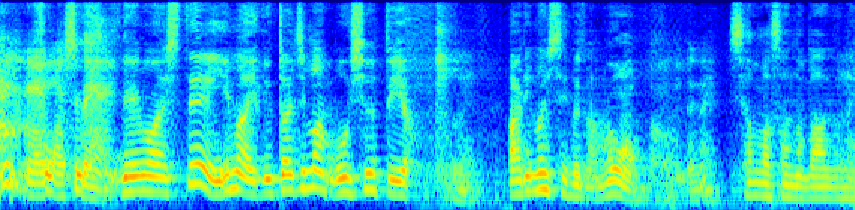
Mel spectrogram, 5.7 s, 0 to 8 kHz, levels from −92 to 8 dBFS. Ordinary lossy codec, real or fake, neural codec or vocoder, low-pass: none; fake; codec, 16 kHz, 1 kbps, FunCodec, trained on Chinese and English, 50 frames a second; none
